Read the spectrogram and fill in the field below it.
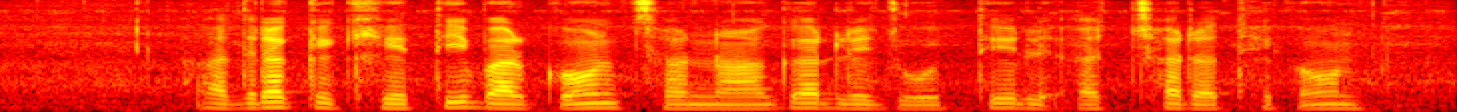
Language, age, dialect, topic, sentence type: Chhattisgarhi, 41-45, Northern/Bhandar, agriculture, question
